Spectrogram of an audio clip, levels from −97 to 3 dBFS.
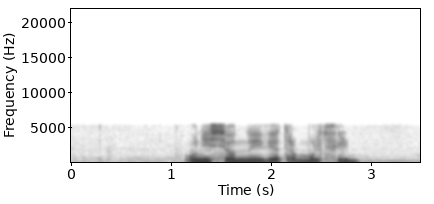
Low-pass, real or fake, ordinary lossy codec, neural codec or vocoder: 5.4 kHz; real; none; none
